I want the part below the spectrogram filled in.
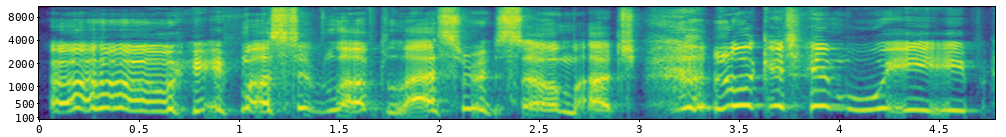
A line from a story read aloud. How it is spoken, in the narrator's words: The mourners cried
